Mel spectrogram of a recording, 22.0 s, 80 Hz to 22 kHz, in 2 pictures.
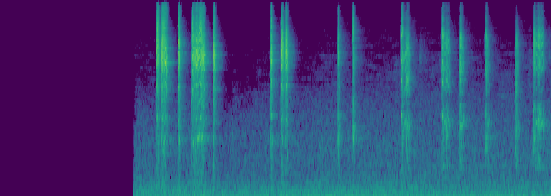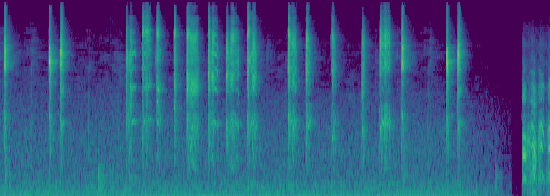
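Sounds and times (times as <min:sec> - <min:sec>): small animal high-pitched calls: 0:08.0 - 0:11.3, 0:16.8 - 0:19.2.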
